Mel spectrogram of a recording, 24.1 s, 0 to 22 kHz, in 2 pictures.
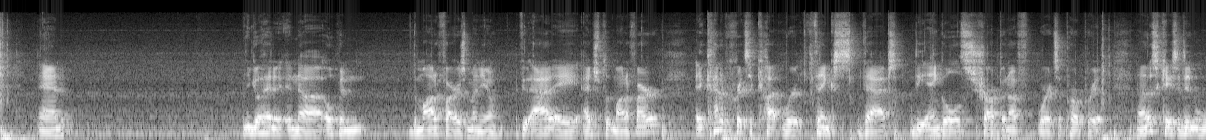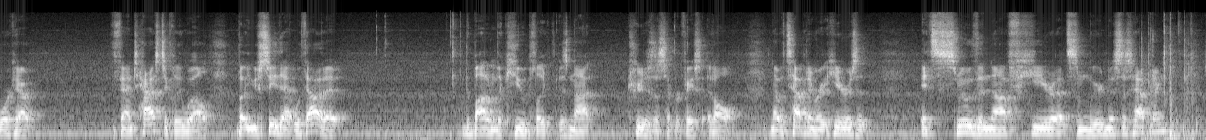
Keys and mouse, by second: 2.4-4.4 drag, 5.1-6.6 drag, 6.6 middle click, 7.6 middle click, 9.8 Tab, 11.0 Tab, 15.7-20.6 drag, 22.9 middle click, 23.4 Tab.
